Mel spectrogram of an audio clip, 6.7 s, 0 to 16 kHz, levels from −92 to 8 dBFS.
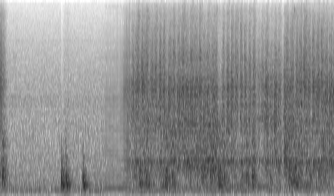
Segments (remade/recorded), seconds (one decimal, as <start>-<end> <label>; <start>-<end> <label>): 0.0-2.1 recorded; 2.1-2.6 remade; 2.6-6.7 recorded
